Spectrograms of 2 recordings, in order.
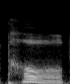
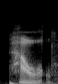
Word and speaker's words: Powell: I'm using the pronunciation Pohl because that's how David Case pronounces it. Most of us would pronounce it Powell, of course.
